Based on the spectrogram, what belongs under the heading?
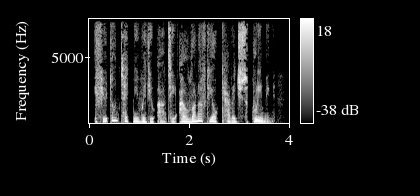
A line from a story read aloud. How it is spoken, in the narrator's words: she whispered rapidly and despairingly in Varvara Petrovna's ear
